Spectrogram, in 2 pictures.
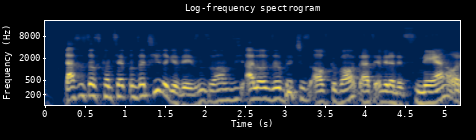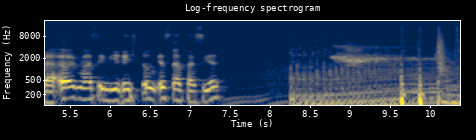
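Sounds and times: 
speech: 0.2s - 7.5s
motorcycle engine revving as a sound effect in a music track: 7.4s - 10.3s
dense electronic music track: 9.6s - 10.3s.

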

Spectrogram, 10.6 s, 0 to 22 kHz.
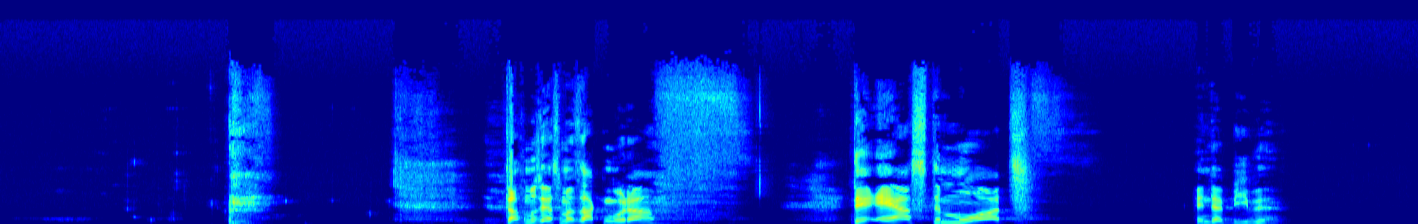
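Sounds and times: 
person sipping a drink: 0.2s - 1.8s
person breathing out after a sip: 3.0s - 3.6s
speech: 3.8s - 5.1s, 6.4s - 7.8s, 9.0s - 9.7s.

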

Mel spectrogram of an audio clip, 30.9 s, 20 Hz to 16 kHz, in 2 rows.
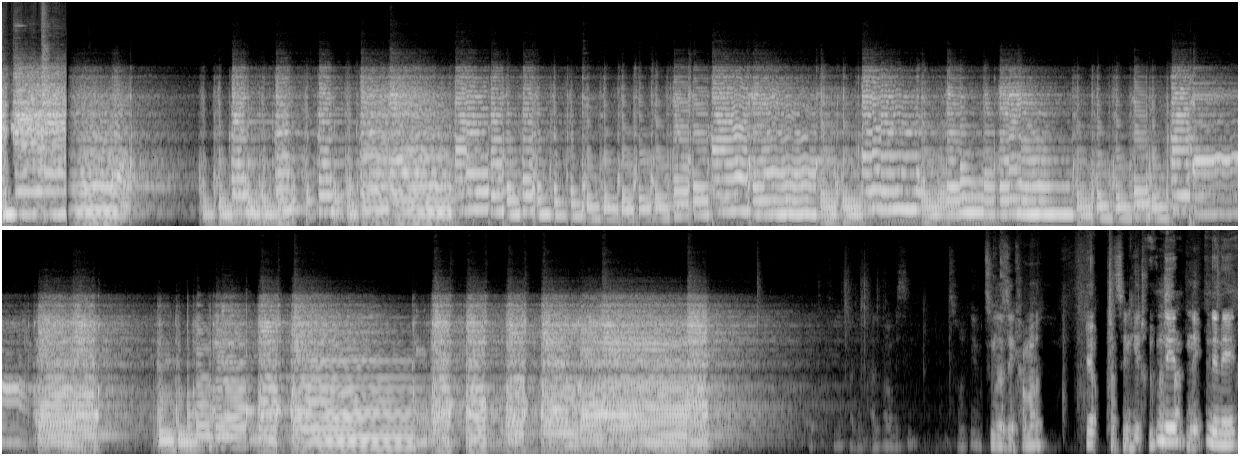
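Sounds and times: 
electric guitar through boost and distortion pedals with heavy overdrive: 0.0s - 25.4s
speech: 29.4s - 30.8s.

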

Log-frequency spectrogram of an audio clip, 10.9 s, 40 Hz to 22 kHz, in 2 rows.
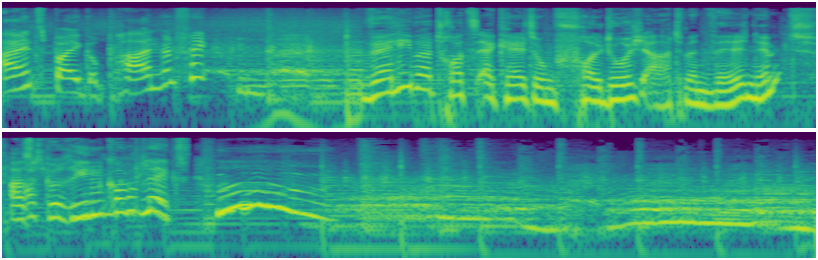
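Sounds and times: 
speech: 0.1s - 8.6s
lion roaring: 7.6s - 10.8s.

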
